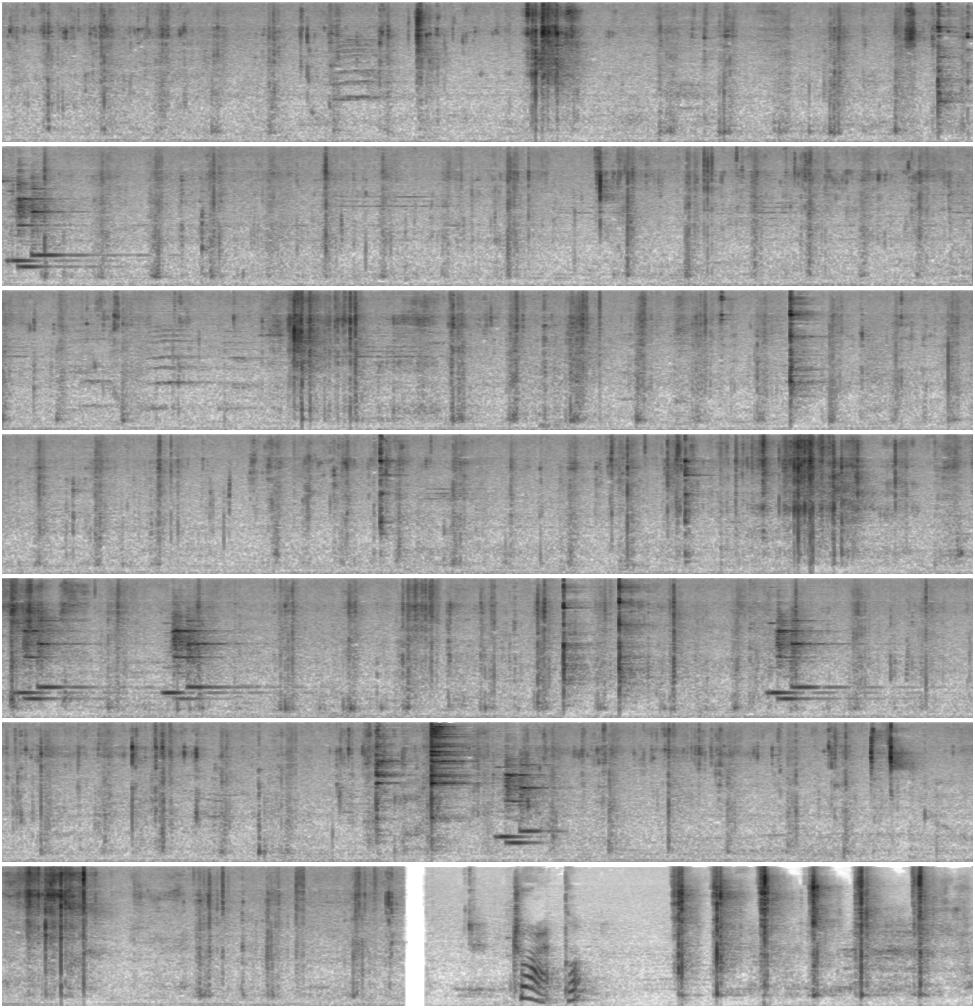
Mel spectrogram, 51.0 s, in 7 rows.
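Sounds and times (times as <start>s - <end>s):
crunchy biting and chewing: 0.0s - 7.3s, 8.0s - 30.2s, 31.0s - 46.7s.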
